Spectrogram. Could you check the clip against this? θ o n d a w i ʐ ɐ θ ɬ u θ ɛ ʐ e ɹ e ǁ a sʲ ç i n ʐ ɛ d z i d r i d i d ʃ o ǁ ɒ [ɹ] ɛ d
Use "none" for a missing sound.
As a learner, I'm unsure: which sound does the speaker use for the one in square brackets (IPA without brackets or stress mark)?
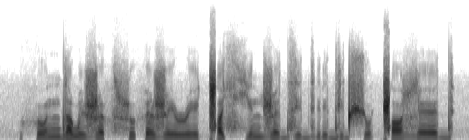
ɮ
